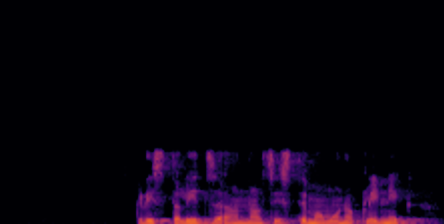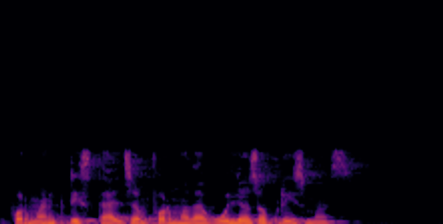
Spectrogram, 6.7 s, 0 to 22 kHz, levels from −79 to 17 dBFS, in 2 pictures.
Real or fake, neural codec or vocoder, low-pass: real; none; 7.2 kHz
